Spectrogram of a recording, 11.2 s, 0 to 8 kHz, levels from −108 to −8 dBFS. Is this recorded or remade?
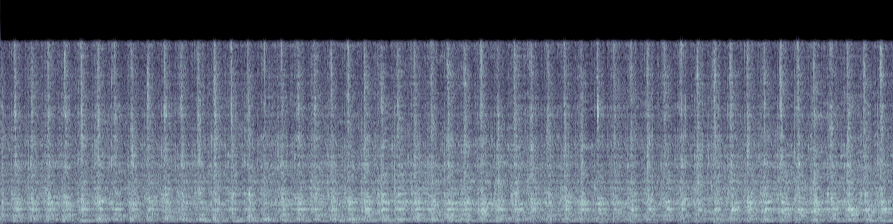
remade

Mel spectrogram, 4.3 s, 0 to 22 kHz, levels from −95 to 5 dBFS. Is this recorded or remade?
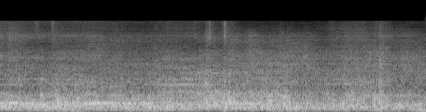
remade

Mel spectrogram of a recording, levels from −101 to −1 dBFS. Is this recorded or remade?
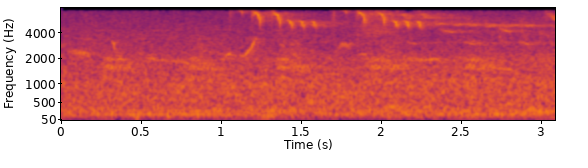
recorded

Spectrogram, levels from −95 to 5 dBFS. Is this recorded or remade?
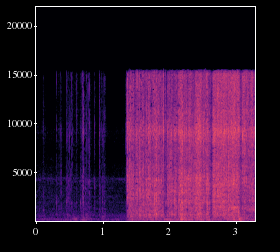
recorded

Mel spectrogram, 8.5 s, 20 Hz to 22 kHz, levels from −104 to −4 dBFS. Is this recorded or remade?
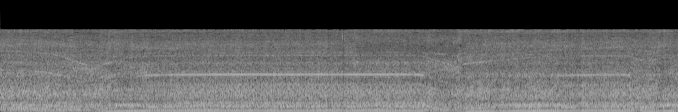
recorded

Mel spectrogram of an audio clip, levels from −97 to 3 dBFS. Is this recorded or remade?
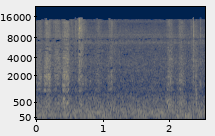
recorded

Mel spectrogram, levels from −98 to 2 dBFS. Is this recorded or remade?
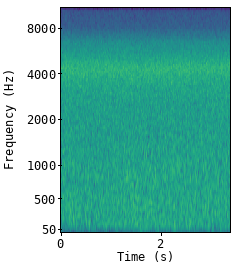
recorded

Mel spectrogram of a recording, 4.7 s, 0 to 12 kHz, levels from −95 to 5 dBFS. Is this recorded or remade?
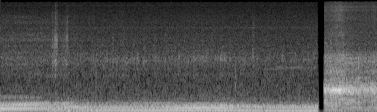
recorded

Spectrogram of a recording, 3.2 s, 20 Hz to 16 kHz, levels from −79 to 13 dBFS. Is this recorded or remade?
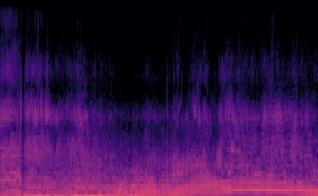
recorded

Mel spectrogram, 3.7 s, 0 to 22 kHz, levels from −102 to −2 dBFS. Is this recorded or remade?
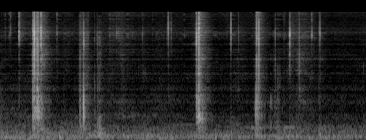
remade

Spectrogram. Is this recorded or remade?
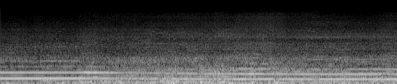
remade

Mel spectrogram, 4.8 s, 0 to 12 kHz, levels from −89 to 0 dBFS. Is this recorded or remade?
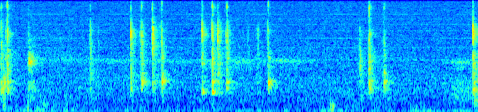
recorded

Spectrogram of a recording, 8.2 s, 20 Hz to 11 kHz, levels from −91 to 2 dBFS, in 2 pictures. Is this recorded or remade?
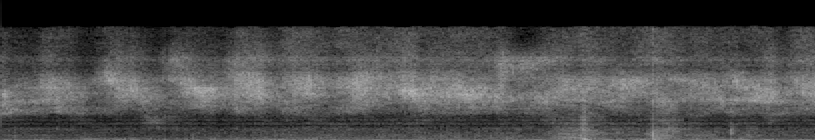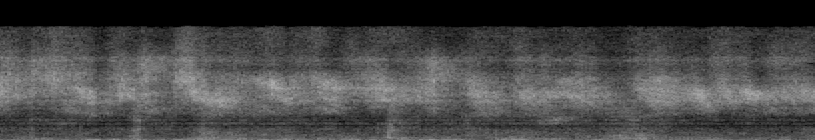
remade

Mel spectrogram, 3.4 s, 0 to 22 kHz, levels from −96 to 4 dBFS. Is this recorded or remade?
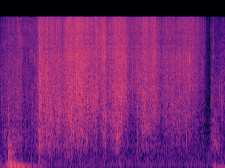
recorded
